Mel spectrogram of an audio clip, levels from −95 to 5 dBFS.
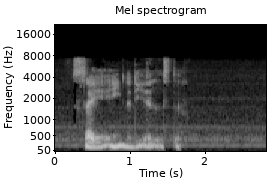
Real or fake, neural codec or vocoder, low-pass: real; none; 7.2 kHz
